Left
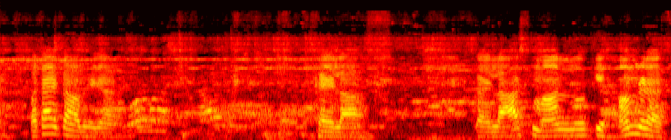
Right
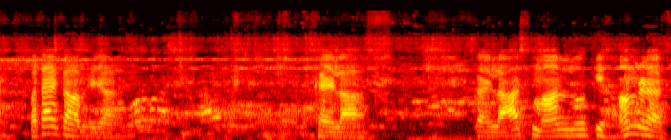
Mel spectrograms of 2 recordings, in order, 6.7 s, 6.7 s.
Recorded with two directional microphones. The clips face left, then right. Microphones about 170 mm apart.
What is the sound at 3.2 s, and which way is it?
Speech, 25° left (ahead or behind).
